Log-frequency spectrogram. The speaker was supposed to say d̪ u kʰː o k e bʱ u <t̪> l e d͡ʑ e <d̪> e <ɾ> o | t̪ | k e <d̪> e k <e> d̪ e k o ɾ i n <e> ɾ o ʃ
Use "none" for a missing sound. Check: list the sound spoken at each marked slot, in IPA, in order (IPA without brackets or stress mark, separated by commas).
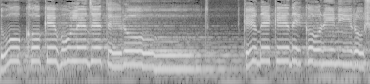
none, t̪, ɾ, d̪, e, i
